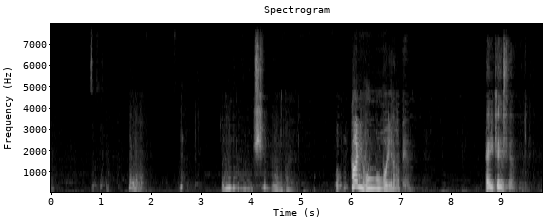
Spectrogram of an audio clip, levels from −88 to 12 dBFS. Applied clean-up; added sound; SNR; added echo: neural mask model DeepFilterNet 3.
